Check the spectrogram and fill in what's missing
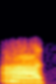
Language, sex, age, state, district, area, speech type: Bengali, female, 30-45, West Bengal, Murshidabad, rural, conversation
